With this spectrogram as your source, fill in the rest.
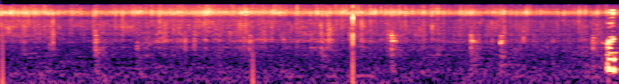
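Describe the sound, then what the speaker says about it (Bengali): Dried red chillies and bay leaves fry in hot oil with a soft, steady crackling sizzle and a few faint stirring knocks, ending with a brief louder clatter. "একটা সুন্দর গন্ধ বাড়ানো পর্যন্ত আমরা এটাকে ভাজবো।"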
